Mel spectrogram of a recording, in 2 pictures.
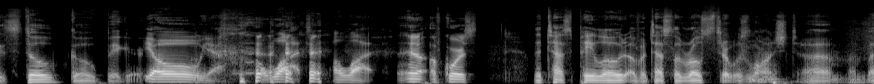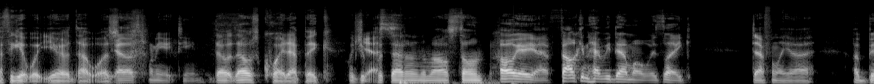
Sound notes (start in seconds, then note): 2.0 Lex laughs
